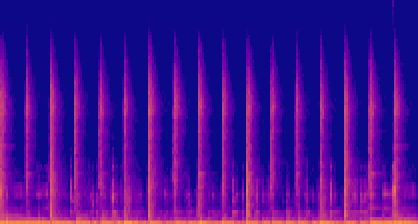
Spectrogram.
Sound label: LOOP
